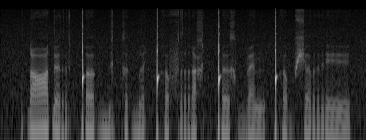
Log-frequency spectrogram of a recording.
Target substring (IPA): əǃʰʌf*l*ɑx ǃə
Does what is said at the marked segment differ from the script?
yes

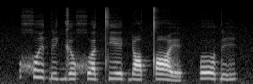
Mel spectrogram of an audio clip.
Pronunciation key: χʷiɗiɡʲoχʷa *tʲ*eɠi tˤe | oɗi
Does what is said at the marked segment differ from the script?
no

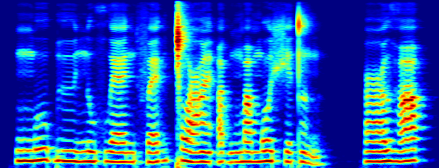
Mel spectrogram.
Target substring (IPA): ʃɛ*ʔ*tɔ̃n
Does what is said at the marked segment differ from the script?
yes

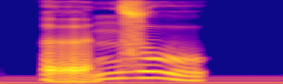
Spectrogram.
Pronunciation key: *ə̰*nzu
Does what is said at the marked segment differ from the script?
no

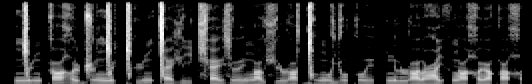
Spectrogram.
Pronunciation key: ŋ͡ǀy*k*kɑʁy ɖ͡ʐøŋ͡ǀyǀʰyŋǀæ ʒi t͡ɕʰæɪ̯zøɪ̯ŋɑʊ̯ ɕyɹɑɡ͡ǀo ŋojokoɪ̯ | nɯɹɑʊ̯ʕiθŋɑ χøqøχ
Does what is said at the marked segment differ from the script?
yes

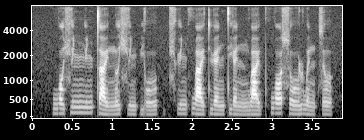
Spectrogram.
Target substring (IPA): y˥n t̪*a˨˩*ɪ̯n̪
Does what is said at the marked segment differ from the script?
no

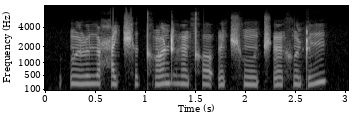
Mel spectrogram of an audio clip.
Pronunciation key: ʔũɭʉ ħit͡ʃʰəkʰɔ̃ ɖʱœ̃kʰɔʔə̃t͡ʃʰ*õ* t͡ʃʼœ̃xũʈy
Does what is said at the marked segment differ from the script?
yes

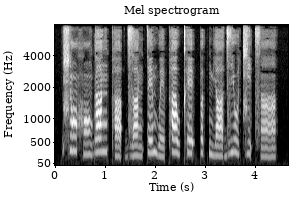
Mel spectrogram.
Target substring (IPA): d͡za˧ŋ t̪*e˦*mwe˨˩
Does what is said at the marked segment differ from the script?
no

